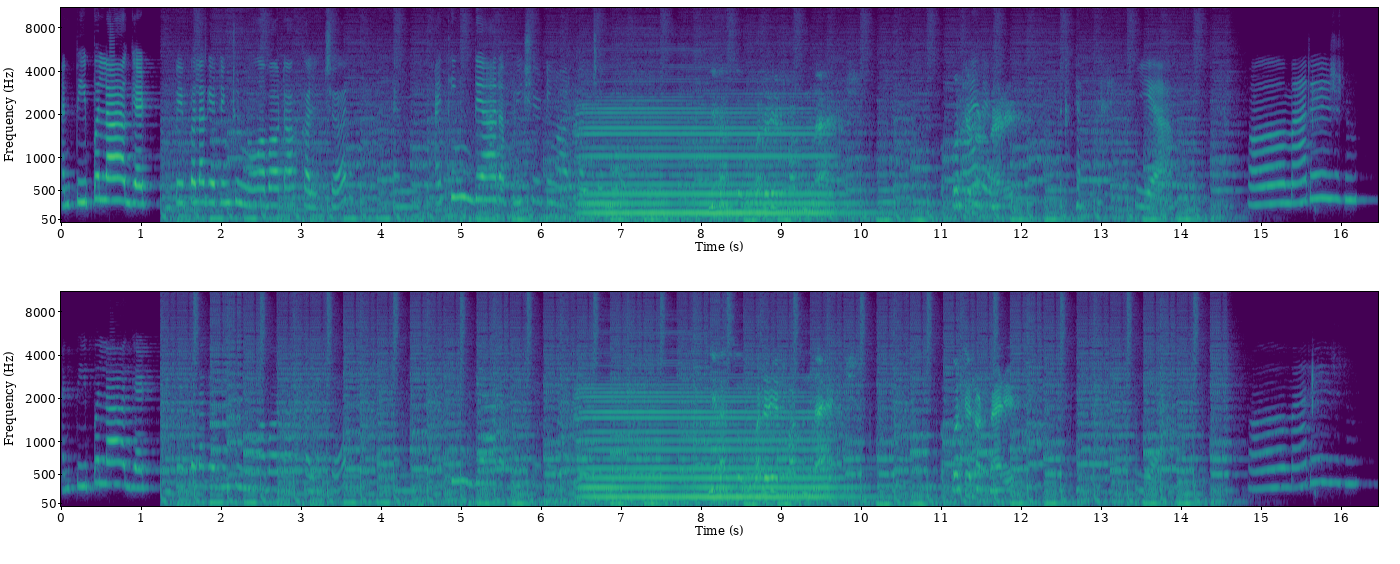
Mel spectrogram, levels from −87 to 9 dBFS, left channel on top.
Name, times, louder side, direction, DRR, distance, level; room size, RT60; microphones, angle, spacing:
voice 1, 0.0-3.7 4.1-7.1 11.2-11.7 12.7-13.2 13.4-13.9 14.8-16.2, left 7 dB, 85° left, 17 dB, 0.4 m, -32 dB
sound 1, 1.2-14.7, right 3 dB, 90° right, 1.1 m, -34 dB
sound 2, 4.1-9.4, left 1 dB, 70° left, 3.4 m, -42 dB
Bowed string instrument, 6.4-11.2, right 1 dB, 10° right, 0.4 m, -26 dB
voice 2, 7.8-10.0 11.0-12.1, right 3 dB, 30° right, 10 dB, 0.7 m, -31 dB
18.0 x 7.2 x 5.1 m, 0.88 s
head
